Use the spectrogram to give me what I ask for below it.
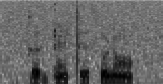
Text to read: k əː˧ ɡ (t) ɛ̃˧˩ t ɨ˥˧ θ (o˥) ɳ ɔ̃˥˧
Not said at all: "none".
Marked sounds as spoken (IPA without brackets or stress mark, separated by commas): ʈ, u˥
